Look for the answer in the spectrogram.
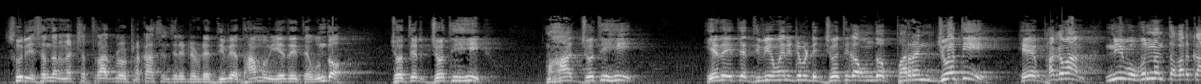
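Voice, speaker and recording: A man's voice: on the high side, a bit bright. A man teaching as a spiritual teacher in a scripture discourse, asking his listeners rhetorical questions and chanting verses.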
